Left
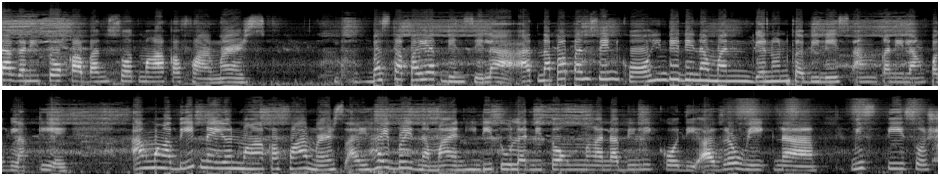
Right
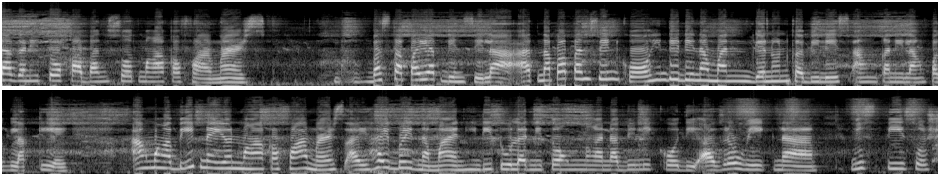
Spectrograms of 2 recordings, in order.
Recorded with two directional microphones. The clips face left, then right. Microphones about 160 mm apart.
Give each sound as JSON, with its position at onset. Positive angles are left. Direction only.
{"t": 0.0, "sound": "speech", "side_deg": -30}
{"t": 2.0, "sound": "a woman's voice", "side_deg": -50}
{"t": 3.7, "sound": "a woman's voice", "side_deg": -50}
{"t": 14.9, "sound": "speech", "side_deg": -30}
